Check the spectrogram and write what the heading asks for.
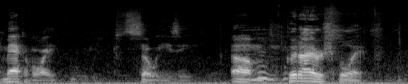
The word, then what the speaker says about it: McAvoy: Well, Patrick, so help me with his last name because I cannot pronounce it. McAvoy. McAvoy.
